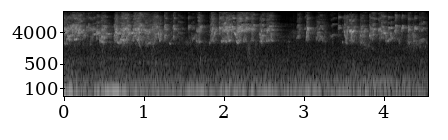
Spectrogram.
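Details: Lovebirds in a colony chatter loudly, dense raspy high squawks overlapping almost without pause, a short lull partway, low hum underneath.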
